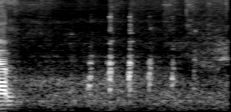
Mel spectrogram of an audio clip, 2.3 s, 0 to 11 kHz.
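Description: Faint road noise inside a 2016 Nissan Pathfinder's cabin at highway speed, with a quick run of five or six short clicks about a second in.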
